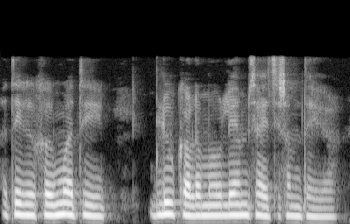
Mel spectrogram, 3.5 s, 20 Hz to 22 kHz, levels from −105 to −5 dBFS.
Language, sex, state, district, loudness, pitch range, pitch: Wancho, female, Arunachal Pradesh, Longding, -14 LUFS, 170-190 Hz, 180 Hz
